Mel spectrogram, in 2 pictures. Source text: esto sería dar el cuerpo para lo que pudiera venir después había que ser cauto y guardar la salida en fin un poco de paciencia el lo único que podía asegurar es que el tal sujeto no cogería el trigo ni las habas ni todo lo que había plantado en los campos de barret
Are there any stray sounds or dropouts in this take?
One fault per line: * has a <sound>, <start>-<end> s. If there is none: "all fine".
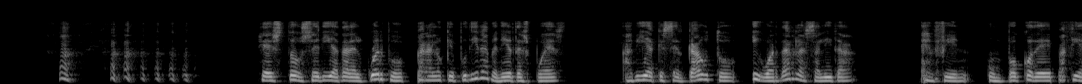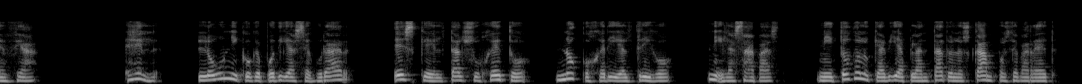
* has a laugh, 0.5-2.0 s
